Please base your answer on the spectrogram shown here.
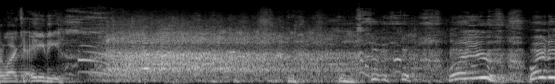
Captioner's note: audience laughing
